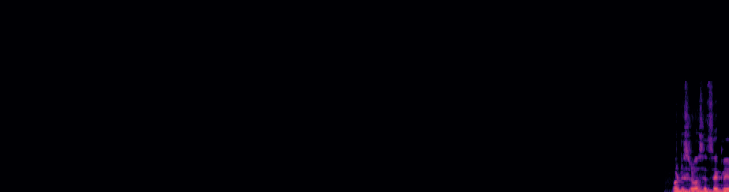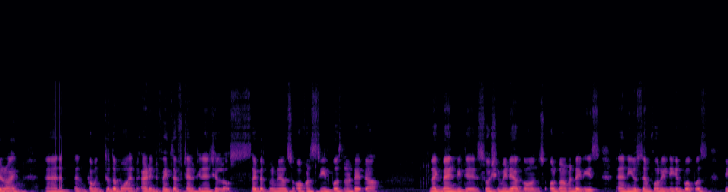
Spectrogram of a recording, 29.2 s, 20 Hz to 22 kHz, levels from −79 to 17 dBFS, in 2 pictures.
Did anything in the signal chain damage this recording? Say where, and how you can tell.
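Yes. The fault is chunks out of order, at the driver or buffer stage. A 40 ms chunk was written two chunks late. Between 15.68 and 15.8 s, just before "when coming to the", the speech jumbles briefly, with three hard joins.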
